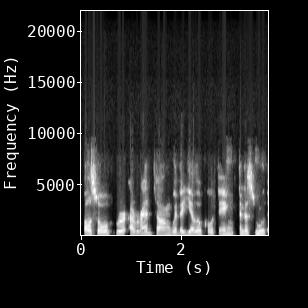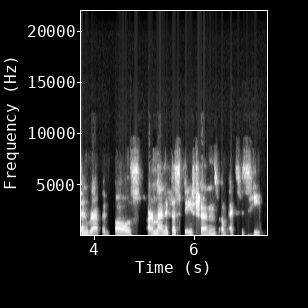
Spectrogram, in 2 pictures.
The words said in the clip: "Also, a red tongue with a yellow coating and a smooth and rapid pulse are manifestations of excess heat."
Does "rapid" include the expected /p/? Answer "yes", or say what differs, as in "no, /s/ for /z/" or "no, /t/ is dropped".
yes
